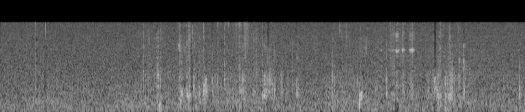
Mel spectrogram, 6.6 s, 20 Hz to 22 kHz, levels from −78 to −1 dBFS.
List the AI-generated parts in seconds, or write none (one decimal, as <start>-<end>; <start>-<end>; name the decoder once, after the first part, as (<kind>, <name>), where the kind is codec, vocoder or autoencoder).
4.9-6.6 (vocoder, Vocos)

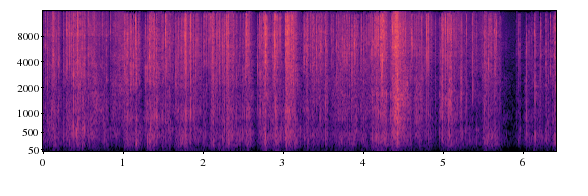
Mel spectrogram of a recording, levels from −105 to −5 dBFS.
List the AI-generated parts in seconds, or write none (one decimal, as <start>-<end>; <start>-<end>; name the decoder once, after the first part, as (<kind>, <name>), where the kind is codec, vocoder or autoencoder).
1.8-2.4 (codec, DAC); 4.5-5.5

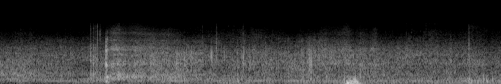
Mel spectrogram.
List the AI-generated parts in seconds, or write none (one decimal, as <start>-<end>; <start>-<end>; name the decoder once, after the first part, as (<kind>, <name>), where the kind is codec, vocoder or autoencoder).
0.0-2.0 (codec, DAC); 3.3-3.9; 4.4-5.0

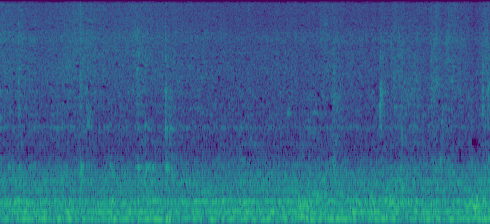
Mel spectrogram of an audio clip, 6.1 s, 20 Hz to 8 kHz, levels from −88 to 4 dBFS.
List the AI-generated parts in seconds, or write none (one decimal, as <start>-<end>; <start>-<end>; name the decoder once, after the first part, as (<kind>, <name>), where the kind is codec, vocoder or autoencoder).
0.0-2.0 (vocoder, Vocos); 4.2-6.1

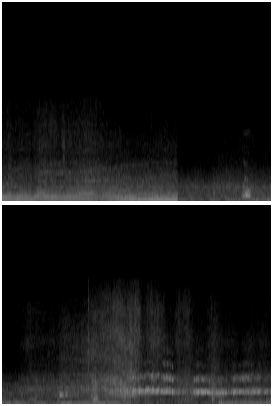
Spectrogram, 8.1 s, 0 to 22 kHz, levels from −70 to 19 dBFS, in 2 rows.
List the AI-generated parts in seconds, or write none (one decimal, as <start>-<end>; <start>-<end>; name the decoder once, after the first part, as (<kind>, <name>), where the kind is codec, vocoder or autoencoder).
0.0-0.6 (vocoder, BigVGAN v2); 1.4-4.5; 5.5-8.1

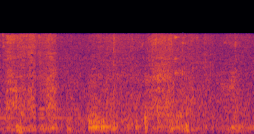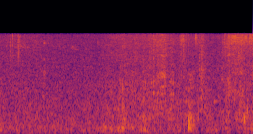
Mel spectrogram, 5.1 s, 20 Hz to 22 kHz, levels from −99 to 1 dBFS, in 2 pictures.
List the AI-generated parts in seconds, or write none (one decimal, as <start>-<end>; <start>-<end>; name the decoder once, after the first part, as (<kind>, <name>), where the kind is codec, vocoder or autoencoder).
none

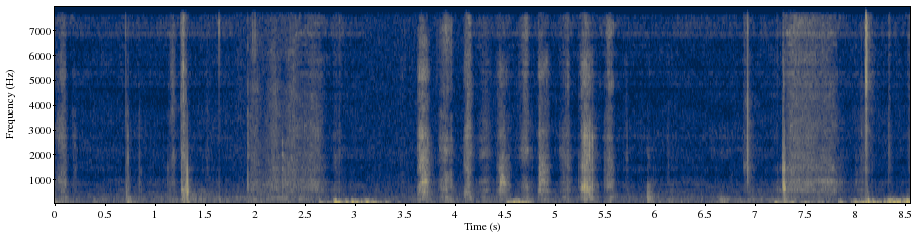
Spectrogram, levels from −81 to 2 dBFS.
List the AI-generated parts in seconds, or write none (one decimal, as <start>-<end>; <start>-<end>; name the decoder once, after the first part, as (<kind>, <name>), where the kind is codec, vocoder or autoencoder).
0.0-1.8 (codec, SNAC); 2.4-3.1; 4.1-8.6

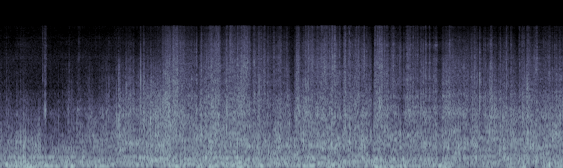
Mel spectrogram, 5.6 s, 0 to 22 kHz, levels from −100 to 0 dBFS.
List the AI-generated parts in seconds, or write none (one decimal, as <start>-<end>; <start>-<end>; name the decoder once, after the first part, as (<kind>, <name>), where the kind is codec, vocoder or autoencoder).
0.0-1.9 (codec, SNAC); 2.5-3.2; 3.8-5.6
